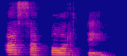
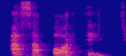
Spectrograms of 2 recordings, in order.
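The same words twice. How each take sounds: First: Slow syllables. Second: "pasaporte" said syllable by syllable, slowly; slow, clear "pasaporte". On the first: Teacher modelling "Pasaporte" slowly for students. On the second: Teacher repeating "pasaporte" slowly for students. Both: Shown as a demonstration. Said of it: "saída".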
